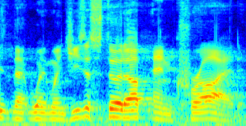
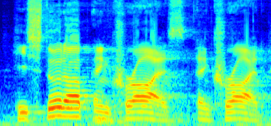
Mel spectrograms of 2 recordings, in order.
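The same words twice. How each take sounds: First: Said in the usual way. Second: Slow, with weight on "stood up" and "cried"; emphatic, slow. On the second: Shown as a demonstration. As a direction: lean into each word to stress it. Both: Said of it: "I think that was emphatic".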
